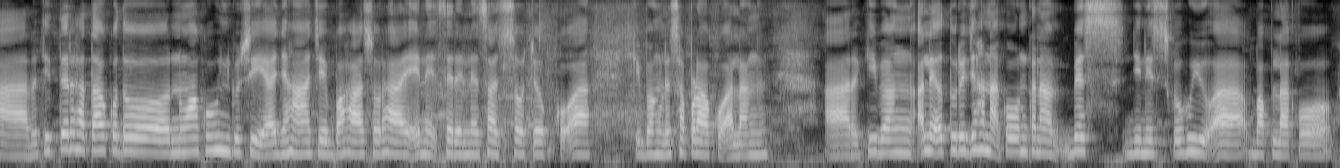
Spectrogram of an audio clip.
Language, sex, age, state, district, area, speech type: Santali, female, 45-60, Jharkhand, Bokaro, rural, spontaneous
